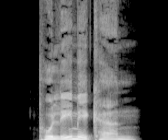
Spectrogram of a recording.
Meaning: dative plural of Polemiker
- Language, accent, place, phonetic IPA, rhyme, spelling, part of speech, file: German, Germany, Berlin, [poˈleːmɪkɐn], -eːmɪkɐn, Polemikern, noun, De-Polemikern.ogg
